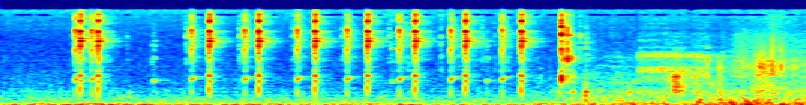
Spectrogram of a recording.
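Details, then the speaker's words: Yamaha golf cart with unreliable start/run problems: crisp sharp clicks about three times a second from a working, apparently original Yamaha starter relay, demonstrating normal relay clicking. "now this one here I've got it on the so you can you can hear the relay clicking"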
